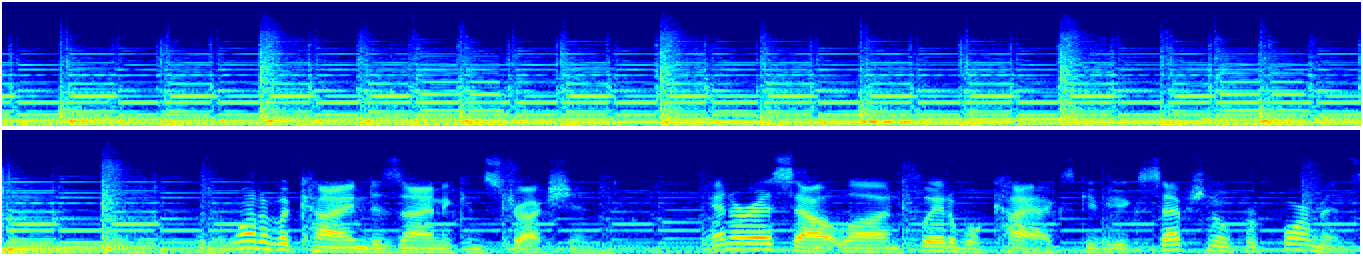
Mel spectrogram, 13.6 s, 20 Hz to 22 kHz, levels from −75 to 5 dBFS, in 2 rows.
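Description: No technical faults are audible.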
